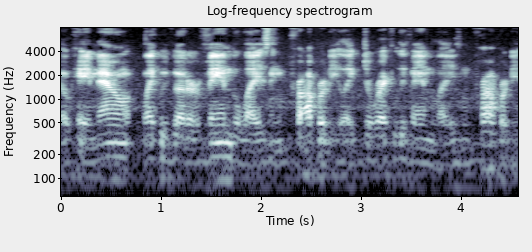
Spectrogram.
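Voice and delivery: ordinary talk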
